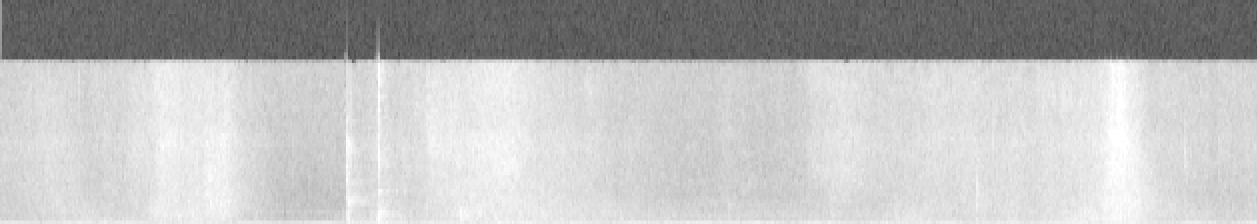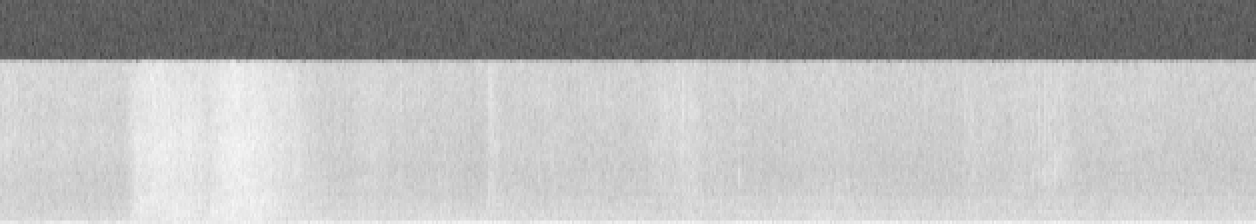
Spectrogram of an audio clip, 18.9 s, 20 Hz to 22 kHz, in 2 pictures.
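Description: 1973 Kone Asea Graham traction elevator, modernised, travelling in its shaft: a steady low hum from the machinery, with rushing swells of noise a second or so in, at about three and a half seconds, about eight seconds in, and again around eleven seconds.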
